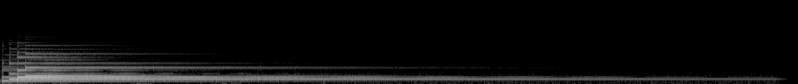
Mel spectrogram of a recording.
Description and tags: Tape El Guitar 16
Lo-fi tape samples at your disposal.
